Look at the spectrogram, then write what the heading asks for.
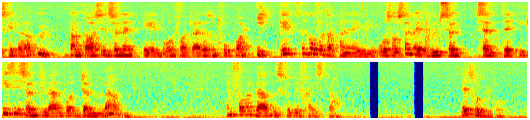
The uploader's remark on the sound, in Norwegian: Så opptaket er fra ei stue med isspising og kos. Ikke optimal lyd.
